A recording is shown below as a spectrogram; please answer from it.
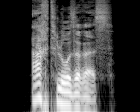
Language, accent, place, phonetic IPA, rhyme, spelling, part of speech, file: German, Germany, Berlin, [ˈaxtloːzəʁəs], -axtloːzəʁəs, achtloseres, adjective, De-achtloseres.ogg
- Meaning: strong/mixed nominative/accusative neuter singular comparative degree of achtlos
